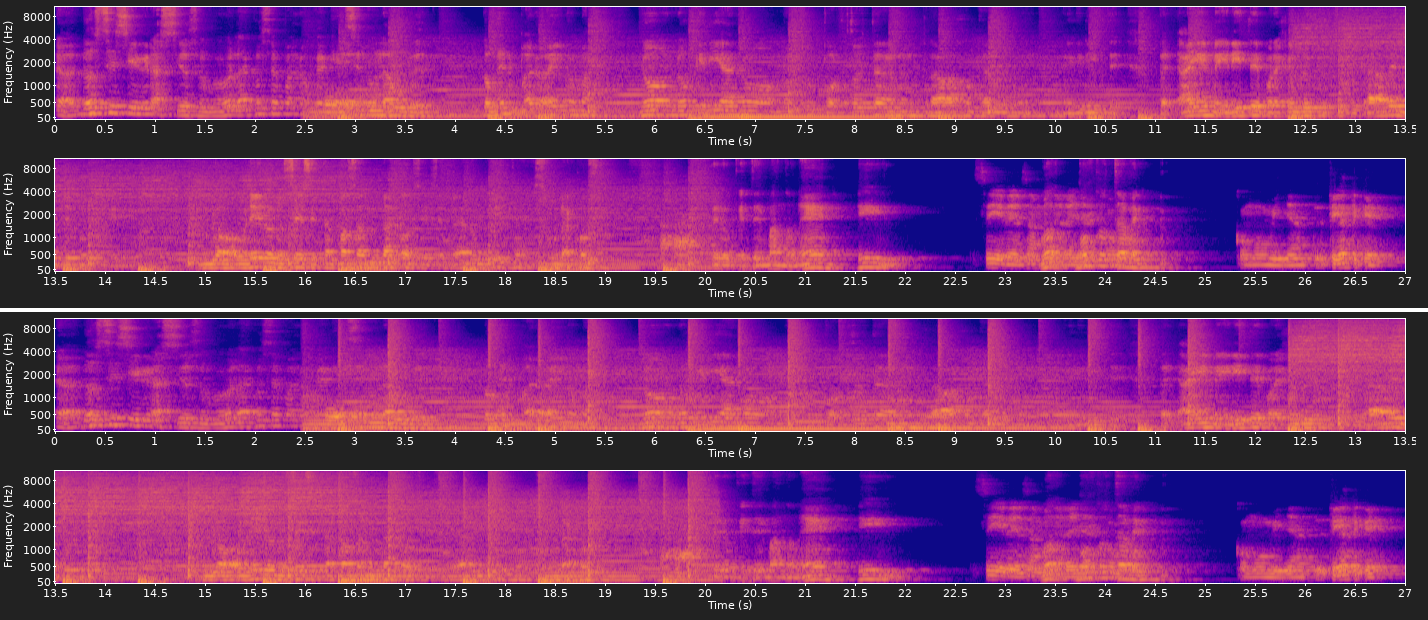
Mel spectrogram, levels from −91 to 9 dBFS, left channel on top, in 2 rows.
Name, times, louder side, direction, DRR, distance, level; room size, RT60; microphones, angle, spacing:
voice 1, 0.0-14.4 14.9-19.3 20.1-22.0 23.3-24.6, left 2 dB, 65° left, 0.6 m, -26 dB
sound 1, 2.5-20.2, right 3 dB, 70° right, 0.7 m, -26 dB
voice 2, 2.7-3.3 19.5-19.9 22.8-24.3 25.3-26.7, equal, 40° left, 0.8 m, -26 dB
6.6 x 4.6 x 3.3 m
head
